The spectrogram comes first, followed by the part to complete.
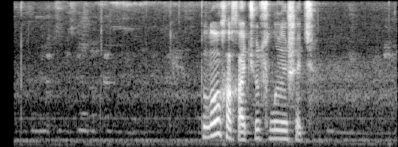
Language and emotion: Russian, sad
